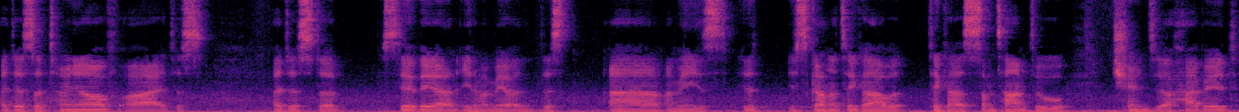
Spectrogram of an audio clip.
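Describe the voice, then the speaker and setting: Speaking at a fairly slow pace, a man talks with a non-native accent. Room echo is audible around his voice. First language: Chinese. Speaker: vlogger. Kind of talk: casual monologue. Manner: halting.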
